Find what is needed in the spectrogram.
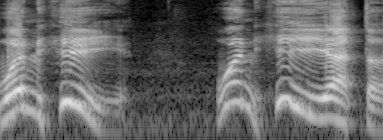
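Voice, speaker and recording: A man's high-pitched put-on character voice with very wide pitch swings. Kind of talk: lordly, formal.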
